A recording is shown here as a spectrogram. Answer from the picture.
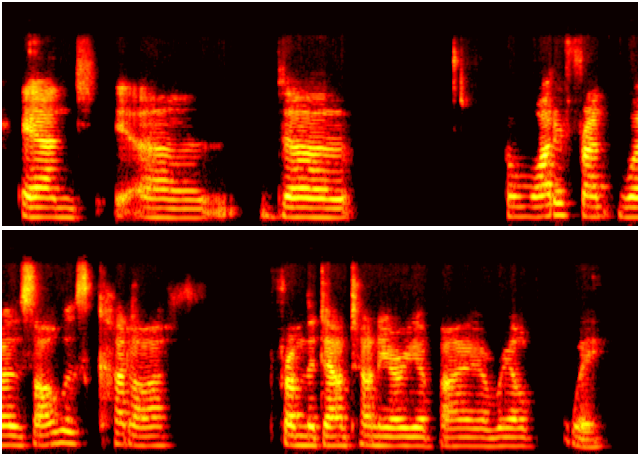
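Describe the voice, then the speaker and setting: A woman's fairly low, monotone, flat voice at a very slow pace, broken by long, frequent pauses. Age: 70s. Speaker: environmental volunteer organizer. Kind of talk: panel discussion. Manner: halting, many fillers.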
